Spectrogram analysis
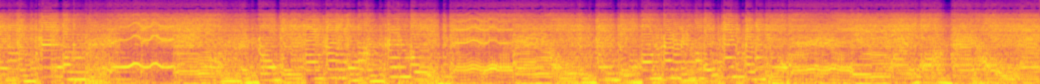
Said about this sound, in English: So the modulation phaser is in on that one for sure.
